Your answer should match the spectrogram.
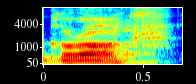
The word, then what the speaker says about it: Korach: Now, Korach is how you say it in Hebrew, Korach.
